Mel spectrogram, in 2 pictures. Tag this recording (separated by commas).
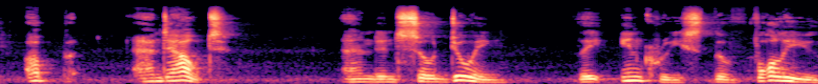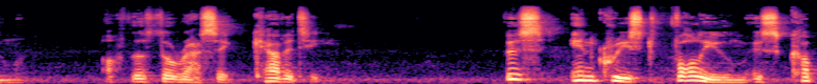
Speech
